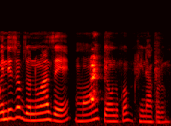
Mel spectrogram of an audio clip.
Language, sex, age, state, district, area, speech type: Assamese, female, 60+, Assam, Tinsukia, rural, read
